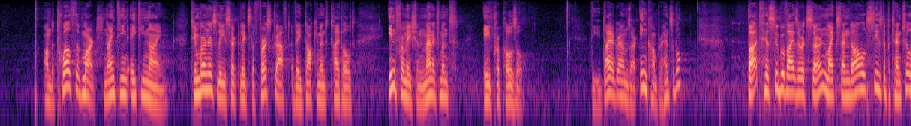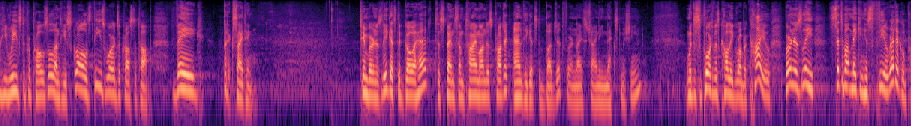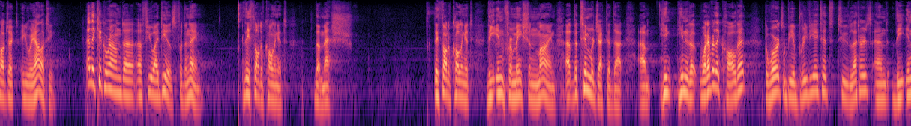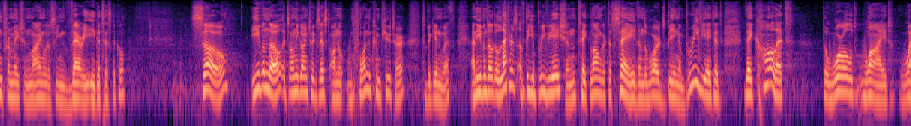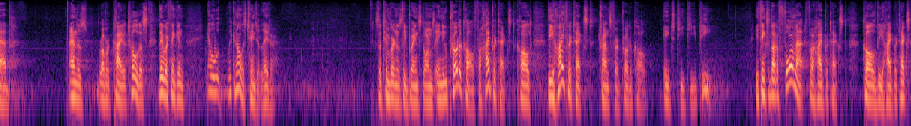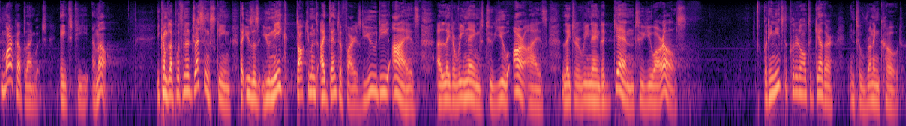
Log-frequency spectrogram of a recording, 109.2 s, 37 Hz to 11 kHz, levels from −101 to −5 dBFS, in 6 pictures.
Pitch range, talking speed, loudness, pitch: 125-175 Hz, 145 wpm, -27 LUFS, 145 Hz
